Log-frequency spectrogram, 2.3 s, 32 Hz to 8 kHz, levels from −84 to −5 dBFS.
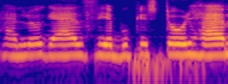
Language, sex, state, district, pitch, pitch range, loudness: Hindi, female, Bihar, Darbhanga, 215 Hz, 210-220 Hz, -27 LUFS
